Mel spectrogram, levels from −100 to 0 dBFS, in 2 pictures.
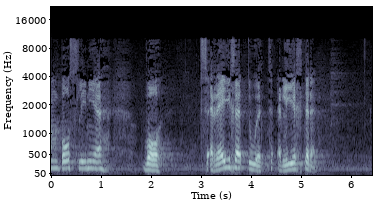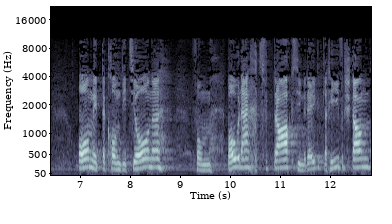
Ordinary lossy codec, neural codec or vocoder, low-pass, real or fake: none; none; none; real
